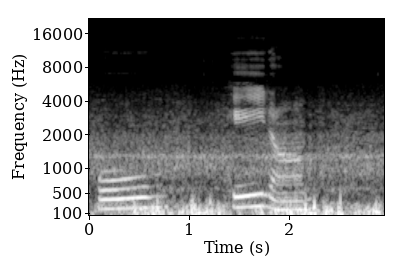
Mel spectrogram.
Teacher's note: जिस स्वर के उच्चारण में ह्रस्व स्वर से तिगुना समय, तिगुना मतलब 3 गुना समय लगता है, उसे प्लुप्त स्वर कहते हैं।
